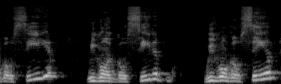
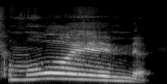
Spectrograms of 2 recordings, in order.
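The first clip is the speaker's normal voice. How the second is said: slow, dragging whine, stretched long; 4 semitones higher, 4 dB louder than usual. Describing levels of whining, showing people who do the slow whine: slow whine. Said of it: "people who do the slow whine".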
